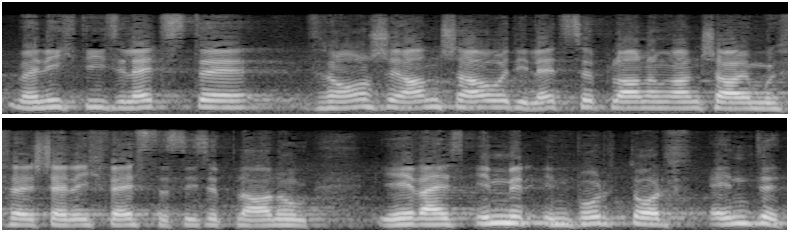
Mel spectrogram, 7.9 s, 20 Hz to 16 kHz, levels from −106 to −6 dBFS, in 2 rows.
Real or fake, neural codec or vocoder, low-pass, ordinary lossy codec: real; none; 10.8 kHz; none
